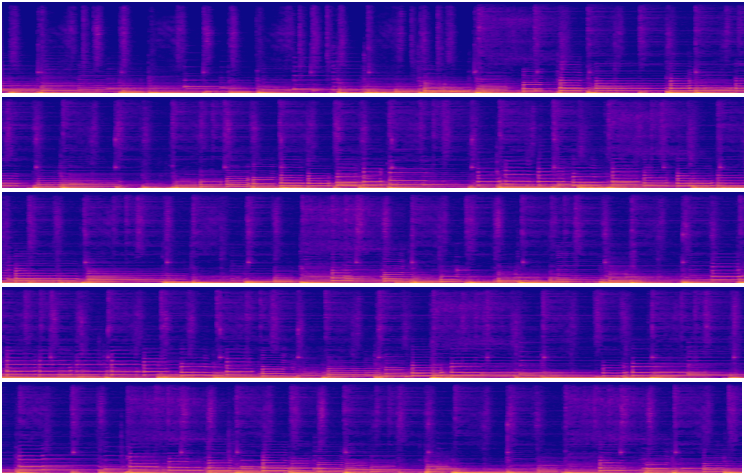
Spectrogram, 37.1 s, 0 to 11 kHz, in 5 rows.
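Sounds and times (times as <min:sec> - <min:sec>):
electric guitar melody: 0:00.0 - 0:37.0
piano chords and bass notes: 0:00.0 - 0:37.0.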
